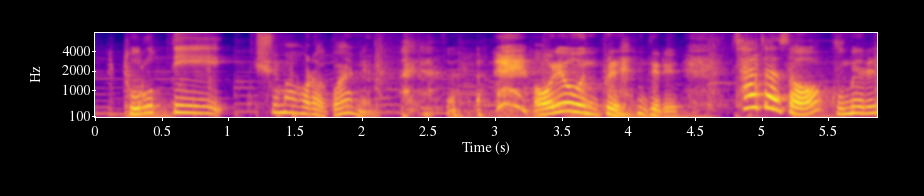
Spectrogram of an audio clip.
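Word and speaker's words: Dorothee Schumacher: 요거는 도로띠 슈마허.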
